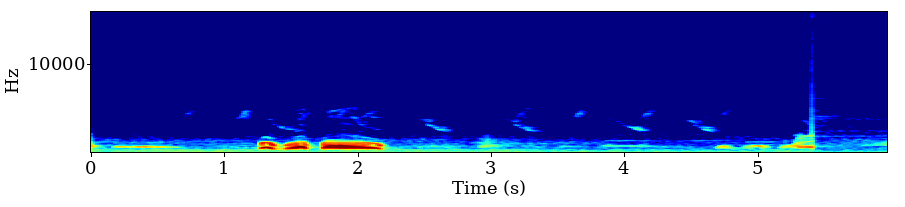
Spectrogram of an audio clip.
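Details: Decoy spotted dove meant to provoke rival males: a clear three-note coo with two short notes and a long falling note, plus a few soft scattered coos before and after.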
